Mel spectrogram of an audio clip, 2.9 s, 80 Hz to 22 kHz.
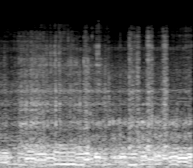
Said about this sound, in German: Der 3D-Drucker, der Makerbot Cupcake CNC, der arbeitet so schichtweise. Das heißt, erst mit der untersten Schicht fängt er an, dann wird die Plattform abgesenkt, die nächste Schicht wird drüber gedruckt und so wächst das 3D-Modell in die Höhe,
